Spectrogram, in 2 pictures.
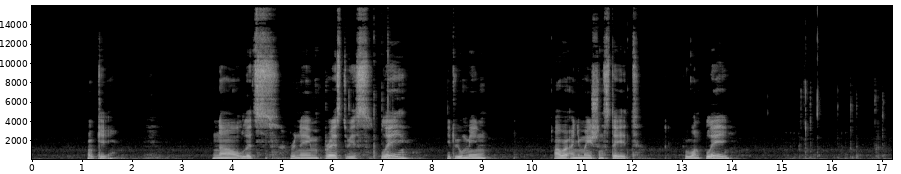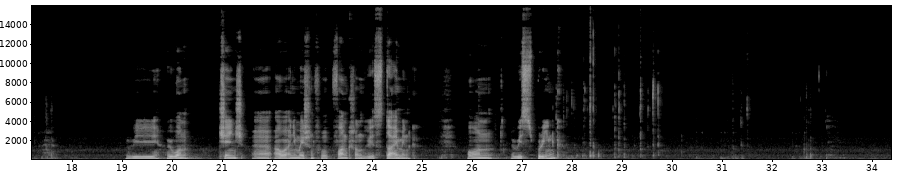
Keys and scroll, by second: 6.1-7.6 typing, 15.4 super+c, 16.4 super+v, 16.9 super+z, 17.5 super+v, 27.7-29.7 typing, 30.4 Return, 31.3 super+c.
